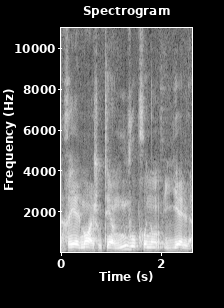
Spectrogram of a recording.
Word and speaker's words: iel: à la fois un on le prononce yel et on va voir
